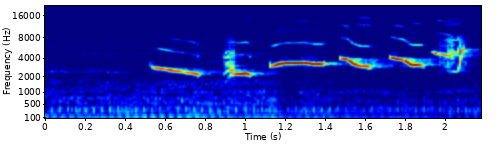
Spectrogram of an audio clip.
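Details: Oriental magpie-robin song used to stimulate untrained young and spotted 'trotol' magpie-robins: a short phrase of clear whistled notes, a falling slur, a brief buzzy note, then rising and level whistles, over a low steady hum.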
